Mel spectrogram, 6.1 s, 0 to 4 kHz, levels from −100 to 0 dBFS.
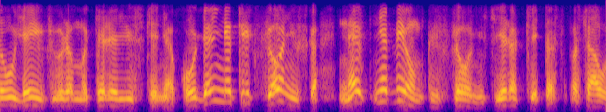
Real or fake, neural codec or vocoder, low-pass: fake; codec, 16 kHz, 6 kbps, DAC; 3.6 kHz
